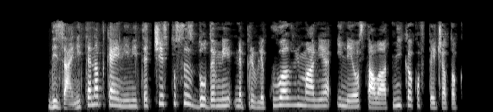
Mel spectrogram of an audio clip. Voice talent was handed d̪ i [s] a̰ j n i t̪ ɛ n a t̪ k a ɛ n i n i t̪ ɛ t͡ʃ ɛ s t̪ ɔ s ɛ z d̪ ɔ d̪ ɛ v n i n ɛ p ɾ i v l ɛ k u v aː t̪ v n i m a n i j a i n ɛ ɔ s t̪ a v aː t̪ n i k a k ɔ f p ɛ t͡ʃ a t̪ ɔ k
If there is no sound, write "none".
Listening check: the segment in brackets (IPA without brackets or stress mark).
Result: z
